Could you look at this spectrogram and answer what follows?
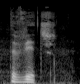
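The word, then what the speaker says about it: The VVitch: The Witch. – And yeah, it's spelled with two V's. – Witch. Thank you.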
